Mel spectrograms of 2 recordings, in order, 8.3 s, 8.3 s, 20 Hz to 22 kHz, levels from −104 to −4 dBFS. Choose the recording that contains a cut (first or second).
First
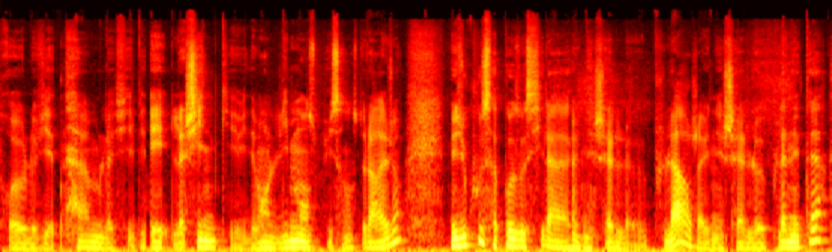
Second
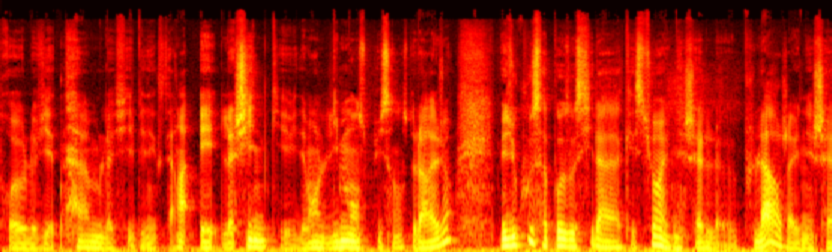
first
